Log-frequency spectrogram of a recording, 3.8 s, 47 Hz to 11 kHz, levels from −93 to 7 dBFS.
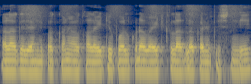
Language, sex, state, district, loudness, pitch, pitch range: Telugu, male, Andhra Pradesh, Sri Satya Sai, -17 LUFS, 105 Hz, 105-110 Hz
